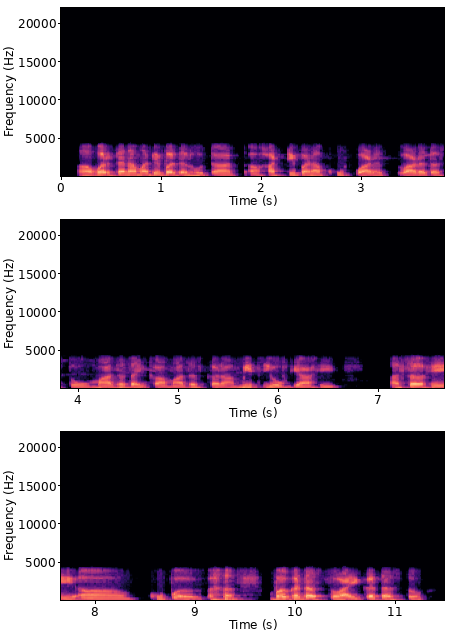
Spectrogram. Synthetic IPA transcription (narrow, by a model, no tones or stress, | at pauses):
əʋəɾt̪ənaməd̪ʱːjebəd̪əlɦot̪at̪̚haʈːiːpəɳ̃akʰuːpʋaɽət̪̚ʋaɽət̪əst̪omad͡zʱəːt͡sajkamad͡zʱət͡skəɾamiːt͡sjoɡjəaɦe | əsəːɦe | kʰuːp | bəɡʱət̪̬əst̪oajkət̪əst̪o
